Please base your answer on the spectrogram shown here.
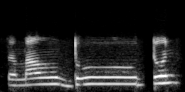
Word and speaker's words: موجود: It's pronounced as a thick one, but you're not going to say the. It's a do. So maududun.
